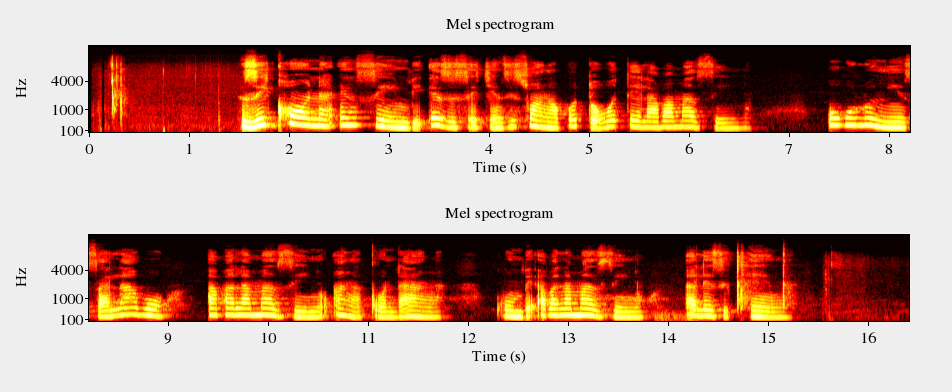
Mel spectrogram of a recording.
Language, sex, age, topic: North Ndebele, male, 18-24, health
